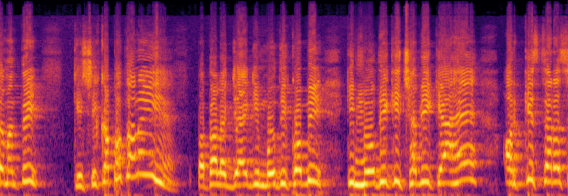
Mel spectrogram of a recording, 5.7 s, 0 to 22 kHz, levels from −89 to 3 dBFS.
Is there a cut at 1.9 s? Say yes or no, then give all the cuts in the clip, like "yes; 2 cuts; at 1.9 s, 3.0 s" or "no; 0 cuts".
yes; 1 cut; at 1.9 s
